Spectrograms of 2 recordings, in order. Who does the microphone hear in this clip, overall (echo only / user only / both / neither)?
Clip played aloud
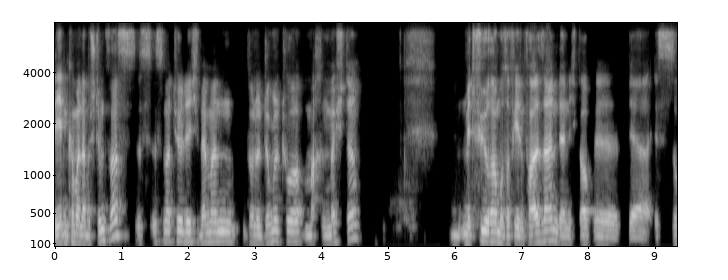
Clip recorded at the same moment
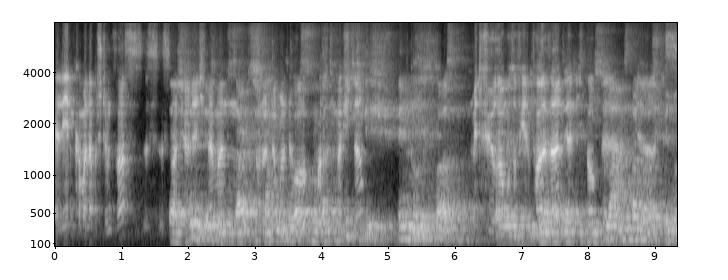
both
